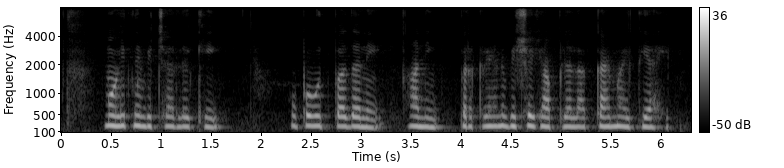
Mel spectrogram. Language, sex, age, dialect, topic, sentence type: Marathi, female, 31-35, Standard Marathi, agriculture, statement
